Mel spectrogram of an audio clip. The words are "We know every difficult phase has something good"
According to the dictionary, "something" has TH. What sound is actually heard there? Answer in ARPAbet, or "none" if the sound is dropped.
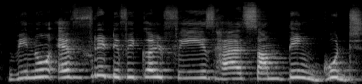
T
